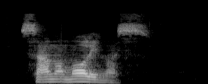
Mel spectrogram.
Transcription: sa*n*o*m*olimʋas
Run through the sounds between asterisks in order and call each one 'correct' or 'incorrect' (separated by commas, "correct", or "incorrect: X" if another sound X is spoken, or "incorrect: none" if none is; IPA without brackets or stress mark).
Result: incorrect: m, correct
